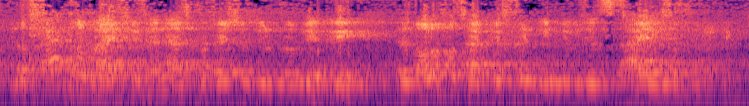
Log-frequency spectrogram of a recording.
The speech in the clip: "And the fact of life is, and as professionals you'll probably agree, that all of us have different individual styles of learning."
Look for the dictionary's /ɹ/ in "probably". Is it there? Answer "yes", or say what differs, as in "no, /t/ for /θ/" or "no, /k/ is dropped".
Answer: yes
